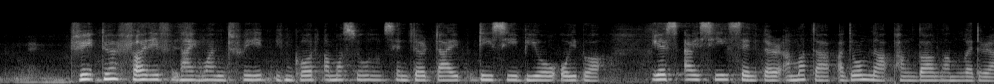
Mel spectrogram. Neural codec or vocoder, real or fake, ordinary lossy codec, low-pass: codec, 16 kHz in and 24 kHz out, 0.6 kbps, FocalCodec, streaming, 2048 codes; fake; none; 7.2 kHz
